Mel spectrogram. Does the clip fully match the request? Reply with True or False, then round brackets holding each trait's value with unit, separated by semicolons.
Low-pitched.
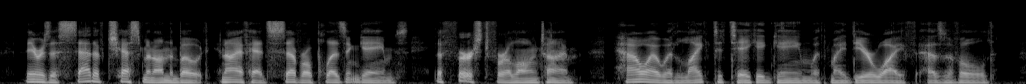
True (90 Hz)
